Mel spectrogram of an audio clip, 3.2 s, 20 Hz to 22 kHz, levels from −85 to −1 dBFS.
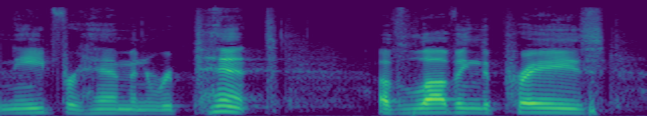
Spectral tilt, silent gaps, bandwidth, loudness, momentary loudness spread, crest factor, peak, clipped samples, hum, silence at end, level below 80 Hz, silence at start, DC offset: -4 dB/octave; none; 17.5 kHz; -28 LUFS; 11 LU; 20 dB; -10 dBFS; under 0.1%; none; 0.25 s; -78 dBFS; 0 s; under 0.1%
